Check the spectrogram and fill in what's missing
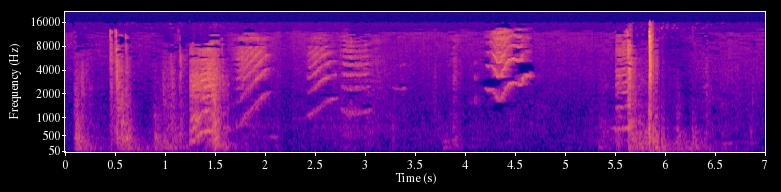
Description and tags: door-squeak
A simple recording of a door to a domestic room being opened and closed noisily
door, squeak, squeek, slam, creak, creaky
